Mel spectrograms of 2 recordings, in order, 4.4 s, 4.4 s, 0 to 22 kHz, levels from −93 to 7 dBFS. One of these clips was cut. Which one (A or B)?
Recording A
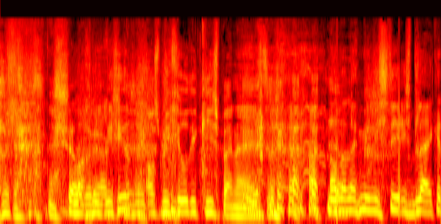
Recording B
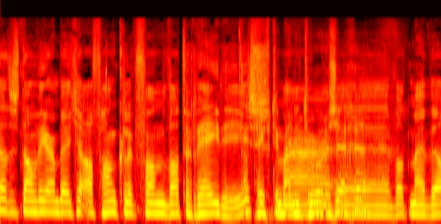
A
